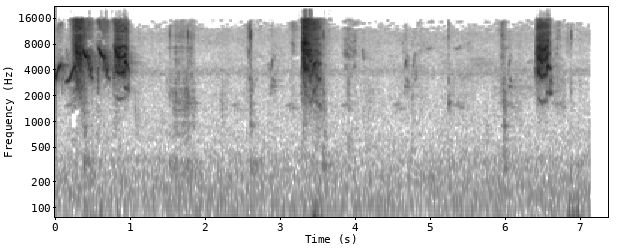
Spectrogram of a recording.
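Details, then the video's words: Kept double-collared seedeaters for tournament training, female calling to excite the male: a cluster of sharp, high chirped notes at the start, then isolated loud bursts every few seconds, with quiet background between. "Esquentar coleiro com Piado de fêmea de coleiro e coleiro tui tui cantando"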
